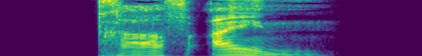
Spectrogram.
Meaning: first/third-person singular preterite of eintreffen
- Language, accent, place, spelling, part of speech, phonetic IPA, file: German, Germany, Berlin, traf ein, verb, [ˌtʁaːf ˈaɪ̯n], De-traf ein.ogg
